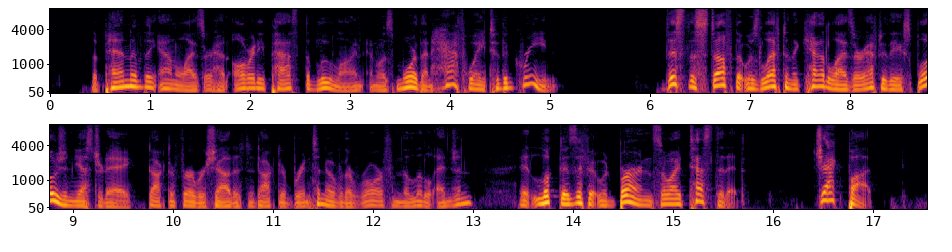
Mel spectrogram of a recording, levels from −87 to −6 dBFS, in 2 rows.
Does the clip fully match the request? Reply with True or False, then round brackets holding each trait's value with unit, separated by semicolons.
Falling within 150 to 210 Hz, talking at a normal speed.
False (120 Hz; 195 wpm)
